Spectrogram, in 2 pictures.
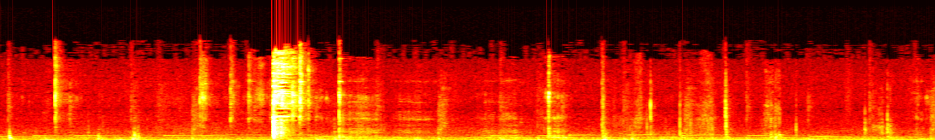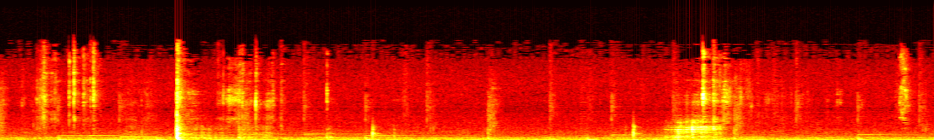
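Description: Quiet background music playing a simple melody, with scattered clinks and clicks of a metal measuring spoon and a plastic vanilla bottle being handled; the sharpest click comes about two seconds in.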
